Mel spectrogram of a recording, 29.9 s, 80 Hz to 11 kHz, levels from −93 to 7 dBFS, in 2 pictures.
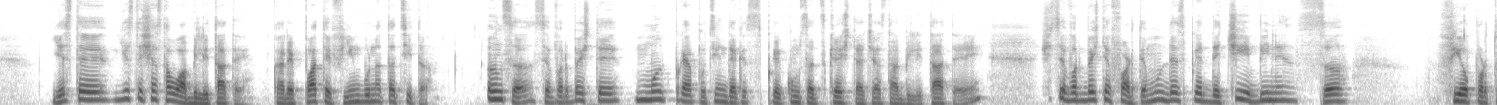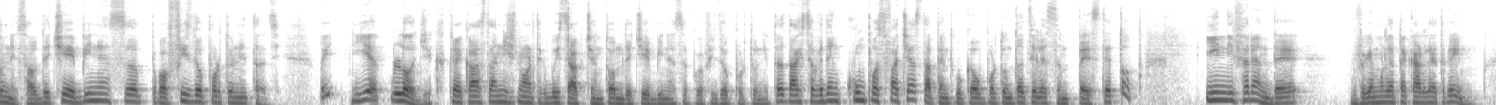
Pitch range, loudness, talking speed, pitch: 120-175 Hz, -34 LUFS, 170 wpm, 145 Hz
